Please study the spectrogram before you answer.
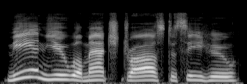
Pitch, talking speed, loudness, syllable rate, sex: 210 Hz, 220 wpm, -14 LUFS, 3.9 syllables/s, female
